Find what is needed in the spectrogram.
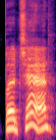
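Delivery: a hint of a puzzled viewer cutting in; imagined viewer asking. A viewer of the tutorial interrupts the teacher, lightly voiced. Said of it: "you may ask yourself".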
